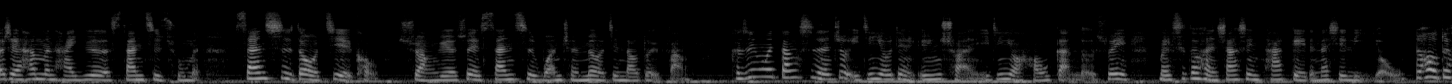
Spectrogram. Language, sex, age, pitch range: Chinese, female, 10-29, 185-235 Hz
